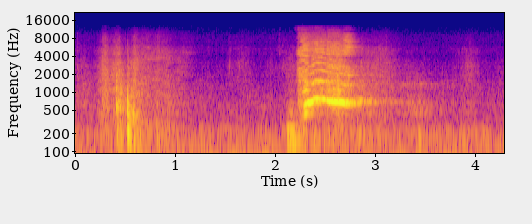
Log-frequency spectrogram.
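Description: A man groaning in pain twice: a short, low groan about half a second in, then a louder, longer cry about two seconds in.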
